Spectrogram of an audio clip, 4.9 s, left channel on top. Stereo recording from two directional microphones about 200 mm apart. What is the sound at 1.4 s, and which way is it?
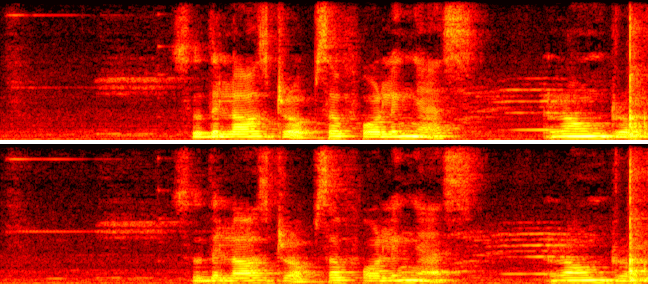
Speech, 35° left (ahead or behind).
